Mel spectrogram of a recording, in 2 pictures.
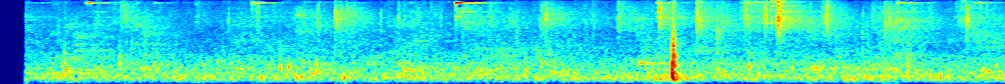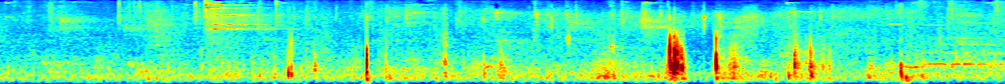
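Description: Dogs' claws clicking and tapping on a hard, smooth floor as the puppies walk about, in scattered irregular taps, the loudest a little after eight seconds in.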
